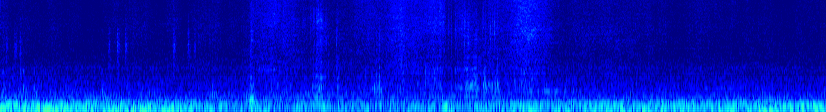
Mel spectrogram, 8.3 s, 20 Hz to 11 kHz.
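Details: 2017 Kia Niro makes short, dry body creaks and scratchy squeaks over steady low road rumble while driving; dealers say they cannot find or reproduce the creaking noise.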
